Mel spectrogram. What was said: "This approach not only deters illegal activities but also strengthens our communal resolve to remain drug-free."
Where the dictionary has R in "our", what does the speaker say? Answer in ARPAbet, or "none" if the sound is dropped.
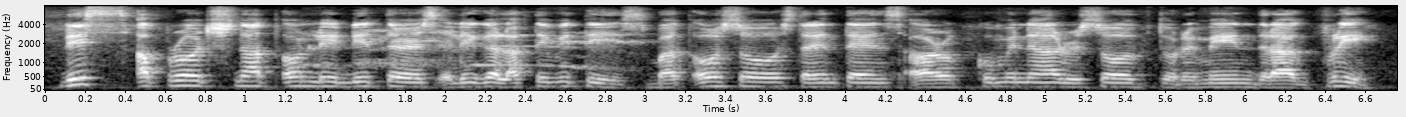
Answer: R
